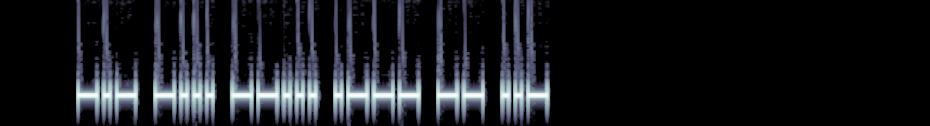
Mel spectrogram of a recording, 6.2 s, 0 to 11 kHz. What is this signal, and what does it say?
Morse code, heard as a keyed tone, about 27 wpm, 700 Hz. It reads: KB7JMU
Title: USA Call Signs - 6 Characters - Repeated 3x - 28wpm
